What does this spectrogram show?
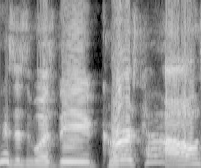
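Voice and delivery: voice cracking. Talking to viewers about a Minecraft house, voice cracking. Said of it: "Voice crack".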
